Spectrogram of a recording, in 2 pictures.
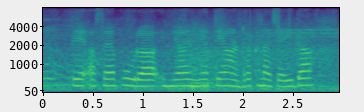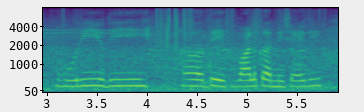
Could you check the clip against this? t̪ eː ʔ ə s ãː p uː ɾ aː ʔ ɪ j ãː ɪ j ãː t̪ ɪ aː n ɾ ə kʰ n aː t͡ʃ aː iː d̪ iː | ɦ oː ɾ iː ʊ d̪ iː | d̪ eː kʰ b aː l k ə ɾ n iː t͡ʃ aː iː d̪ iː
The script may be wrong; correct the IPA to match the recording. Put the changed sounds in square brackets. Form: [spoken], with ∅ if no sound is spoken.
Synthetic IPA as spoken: t̪ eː ʔ ə s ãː p uː ɾ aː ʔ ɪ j ãː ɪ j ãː t̪ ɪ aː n ɾ ə kʰ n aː t͡ʃ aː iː d̪ [aː] | ɦ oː ɾ iː ʊ d̪ iː | d̪ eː kʰ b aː l k ə ɾ n iː t͡ʃ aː iː d̪ iː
